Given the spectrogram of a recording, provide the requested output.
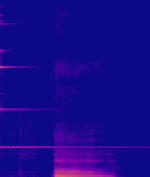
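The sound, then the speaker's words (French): An electronic chime sounds once in an airplane cabin, a loud, bright ding-dong tone lasting about a second before fading, announcing a call from the flight attendant, with no one talking. “Euh, il est dans son avion et une petite musique retentit.”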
